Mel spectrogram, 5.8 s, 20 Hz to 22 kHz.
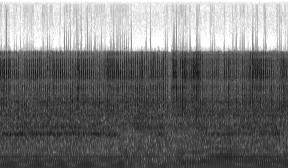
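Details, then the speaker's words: iQ3500 generator, previously no spark, after repair, idling at 1500 watts: even, quiet hum at steady speed with no surging, knocking or misfires; running properly. "Now that is super quiet. Now that's the way it idles of 1500 watts, so you can tell a little bit about the surge."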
